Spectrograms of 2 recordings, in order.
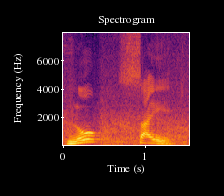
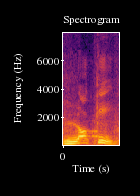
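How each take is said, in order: First: The second consonant is an S sound. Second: The second consonant is a K sound. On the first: The speaker calls it right. "इसको बोलते हैं लोसाई" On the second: The speaker calls it wrong. "Not लॉकी"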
